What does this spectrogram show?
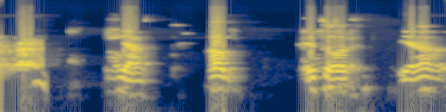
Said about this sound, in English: if you guys hear a lot of dogs barking, that's just my puppies having fun being jealous about the love that they're receiving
